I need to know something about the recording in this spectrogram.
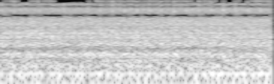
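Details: Old Toyota Corolla pushrod engine, one cylinder acting dead: low uneven lumpy idle chug while fuel floods from cylinder; owner thinks excess fuel fouled the plug, after which it ran fine.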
